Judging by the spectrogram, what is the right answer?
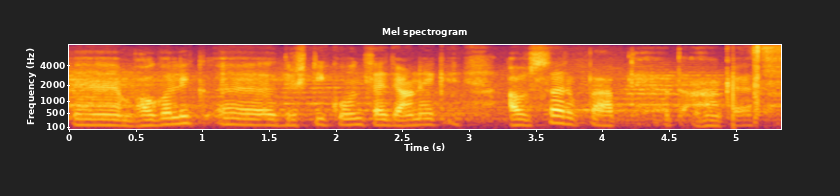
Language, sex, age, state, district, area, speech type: Maithili, male, 30-45, Bihar, Purnia, rural, spontaneous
